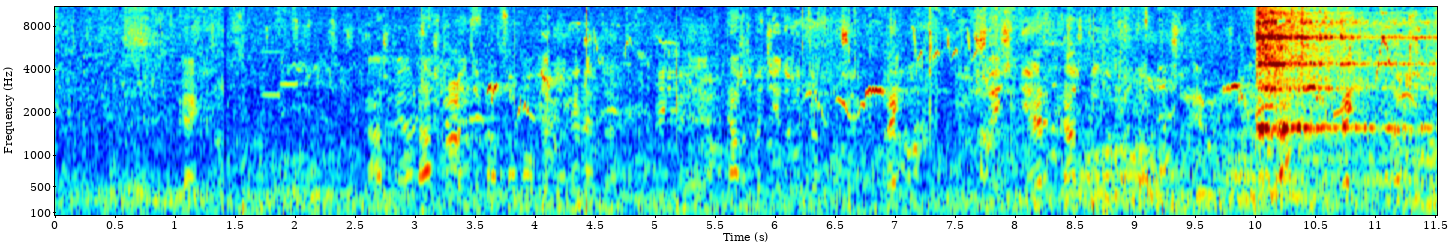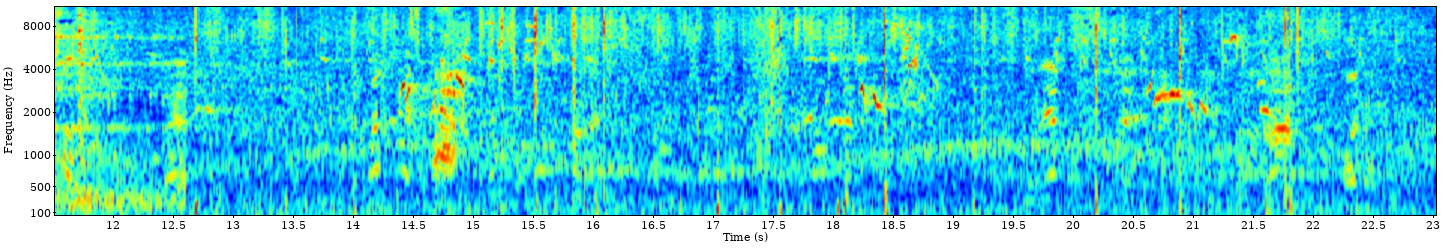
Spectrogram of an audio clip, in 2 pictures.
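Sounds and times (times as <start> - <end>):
high-pitched tone: 10.0 - 12.7.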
